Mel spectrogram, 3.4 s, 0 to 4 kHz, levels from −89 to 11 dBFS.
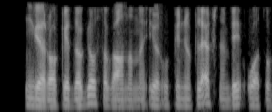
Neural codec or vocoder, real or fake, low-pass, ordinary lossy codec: none; real; 3.6 kHz; MP3, 32 kbps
